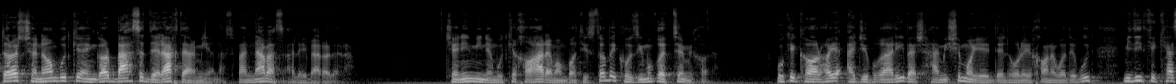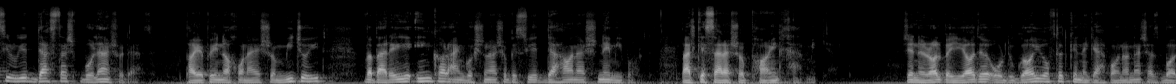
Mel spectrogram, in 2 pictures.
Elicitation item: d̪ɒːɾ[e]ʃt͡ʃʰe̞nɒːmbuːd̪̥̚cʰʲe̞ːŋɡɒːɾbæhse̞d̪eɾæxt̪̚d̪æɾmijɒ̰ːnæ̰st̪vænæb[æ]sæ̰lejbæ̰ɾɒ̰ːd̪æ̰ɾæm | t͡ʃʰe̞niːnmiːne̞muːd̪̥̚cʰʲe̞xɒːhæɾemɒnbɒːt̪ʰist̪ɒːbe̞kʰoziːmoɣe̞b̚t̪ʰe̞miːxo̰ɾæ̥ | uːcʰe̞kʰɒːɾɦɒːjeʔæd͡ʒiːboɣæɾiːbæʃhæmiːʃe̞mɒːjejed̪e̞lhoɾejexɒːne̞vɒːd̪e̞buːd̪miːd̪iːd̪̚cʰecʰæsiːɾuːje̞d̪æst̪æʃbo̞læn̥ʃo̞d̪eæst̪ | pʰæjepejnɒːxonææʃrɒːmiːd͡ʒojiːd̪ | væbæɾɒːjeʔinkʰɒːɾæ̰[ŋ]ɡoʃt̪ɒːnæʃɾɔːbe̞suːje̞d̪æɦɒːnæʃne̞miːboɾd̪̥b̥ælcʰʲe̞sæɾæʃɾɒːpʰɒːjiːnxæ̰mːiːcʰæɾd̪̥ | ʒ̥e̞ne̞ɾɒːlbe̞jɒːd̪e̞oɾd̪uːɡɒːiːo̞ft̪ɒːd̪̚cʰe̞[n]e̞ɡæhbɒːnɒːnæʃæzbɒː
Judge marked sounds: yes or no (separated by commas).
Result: no, yes, yes, yes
